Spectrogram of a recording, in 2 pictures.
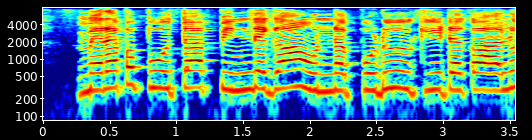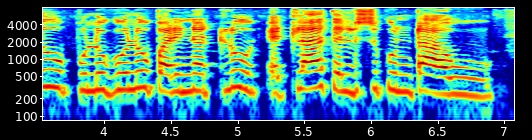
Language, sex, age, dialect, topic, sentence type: Telugu, female, 18-24, Southern, agriculture, question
